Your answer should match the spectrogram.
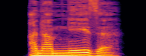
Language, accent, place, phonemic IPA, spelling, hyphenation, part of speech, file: German, Germany, Berlin, /anamˈneːzə/, Anamnese, Ana‧m‧ne‧se, noun, De-Anamnese.ogg
- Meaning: 1. anamnesis (medical history of a patient) 2. anamnesis, figurally: the history of a concept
